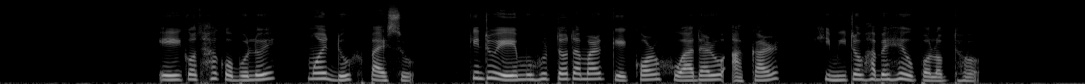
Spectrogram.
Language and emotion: Assamese, sad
